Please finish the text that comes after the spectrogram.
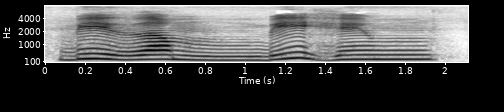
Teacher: इक़लाब के माने बदलने के हैं, तो नून साकिन के बाद अगर बा आ जाए, नून साकिन के बाद अगर बा आ जाए तो यहाँ पर हम बदल देंगे, और फिर इसको नून की जगह पर मीम पढ़ेंगे और गुन्ना के साथ पढ़ेंगे।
